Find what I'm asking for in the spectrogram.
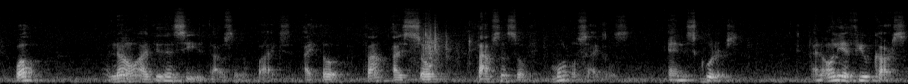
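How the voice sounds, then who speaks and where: A man with a Spanish accent speaks in a high pitch with very wide pitch swings, big swings in loudness and long, frequent pauses. Audible room echo and noticeable background noise fill the recording. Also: moderate pace. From Argentina. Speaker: immigrant interviewee. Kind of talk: interview. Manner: halting.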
